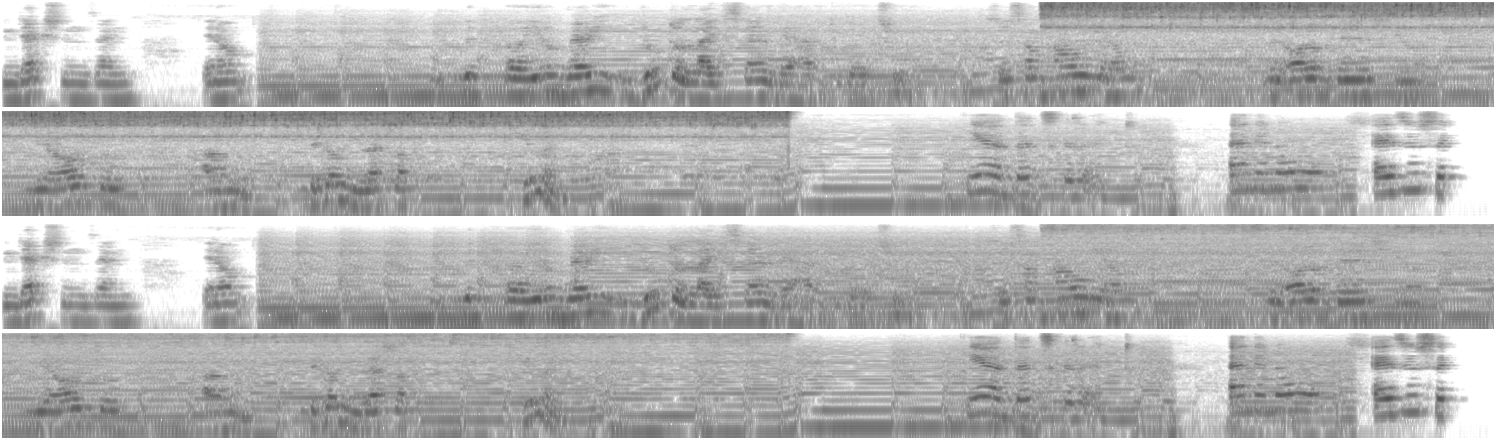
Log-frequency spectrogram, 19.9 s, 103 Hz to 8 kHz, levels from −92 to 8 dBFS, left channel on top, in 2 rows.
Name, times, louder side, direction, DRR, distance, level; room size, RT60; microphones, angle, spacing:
voice 1, 0.0-1.7 2.8-6.1 6.6-7.8 8.4-9.7 10.1-10.9 11.3-12.7 13.3-13.8, equal, 5° right, 1.8 m, -39 dB
sound 1, 1.7-19.0, right 4 dB, 40° right, 0.4 m, -43 dB
sound 2, 6.9-15.2, left 15 dB, 85° left, 0.4 m, -30 dB
voice 2, 16.4-17.3 18.1-19.6, right 4 dB, 80° right, 1.0 m, -35 dB
4.8 x 3.3 x 2.9 m
head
